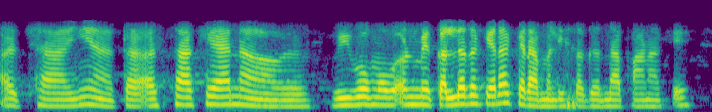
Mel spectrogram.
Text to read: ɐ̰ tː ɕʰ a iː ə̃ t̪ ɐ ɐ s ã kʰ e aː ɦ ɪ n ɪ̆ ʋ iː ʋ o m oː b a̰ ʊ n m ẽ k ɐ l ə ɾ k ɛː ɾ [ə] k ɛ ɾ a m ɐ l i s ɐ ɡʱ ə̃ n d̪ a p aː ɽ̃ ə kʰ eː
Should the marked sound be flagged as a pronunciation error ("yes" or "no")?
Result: yes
